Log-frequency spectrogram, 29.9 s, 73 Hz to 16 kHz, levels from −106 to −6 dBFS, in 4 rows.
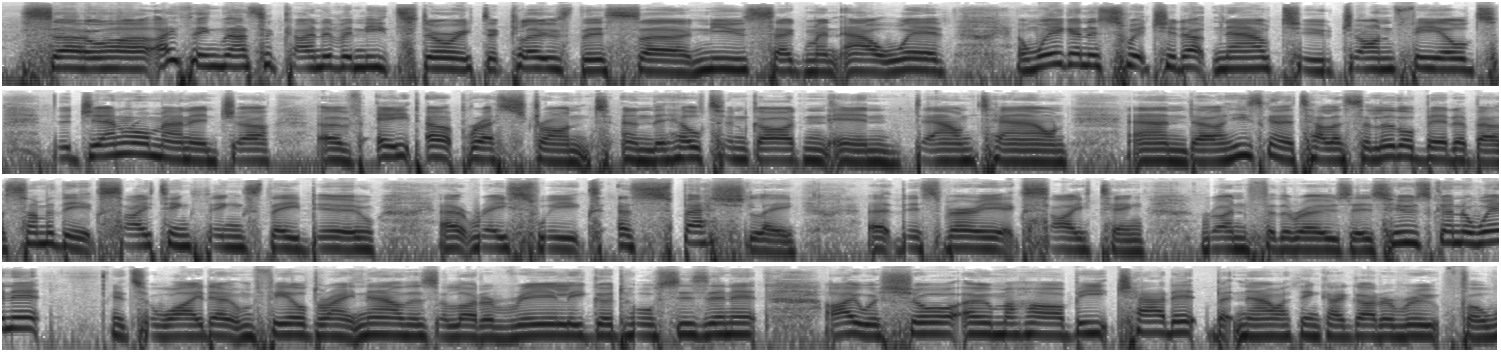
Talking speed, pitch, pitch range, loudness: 220 wpm, 190 Hz, 175-215 Hz, -23 LUFS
